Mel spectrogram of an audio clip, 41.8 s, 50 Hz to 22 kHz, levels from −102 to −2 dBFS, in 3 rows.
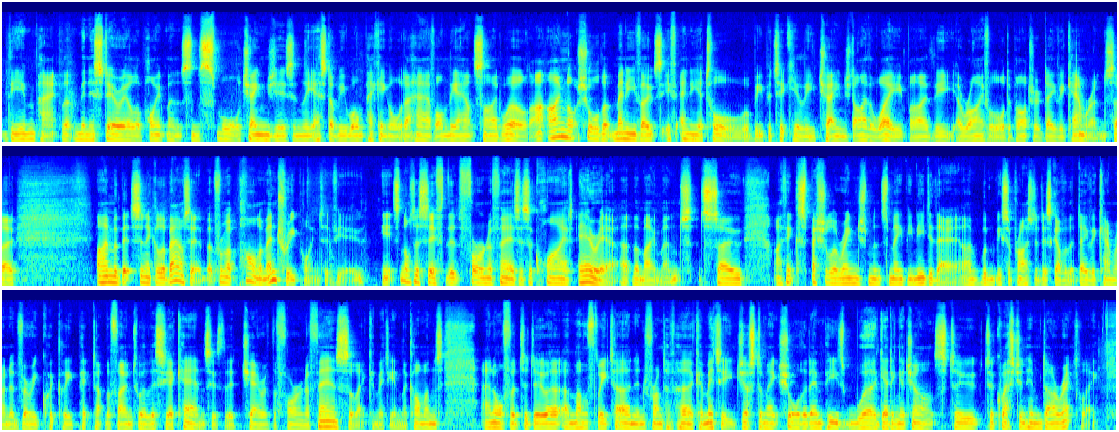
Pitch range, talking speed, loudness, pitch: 100-115 Hz, 200 wpm, -35 LUFS, 105 Hz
